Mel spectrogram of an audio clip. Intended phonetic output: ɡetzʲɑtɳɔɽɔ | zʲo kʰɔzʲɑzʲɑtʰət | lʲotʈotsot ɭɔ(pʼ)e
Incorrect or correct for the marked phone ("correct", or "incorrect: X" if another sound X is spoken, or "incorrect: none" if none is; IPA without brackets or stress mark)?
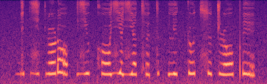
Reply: correct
